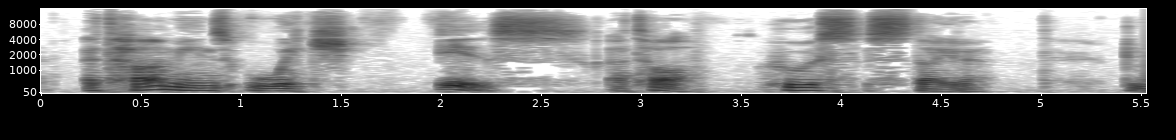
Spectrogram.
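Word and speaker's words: thuas staighre: Huas staire. Do not pronounce that H. Or sorry, do not pronounce that T. Huas staire. And do not pronounce the GH in the middle of that as well.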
